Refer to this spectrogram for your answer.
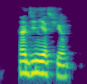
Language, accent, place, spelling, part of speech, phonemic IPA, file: French, France, Lyon, indignation, noun, /ɛ̃.di.ɲa.sjɔ̃/, LL-Q150 (fra)-indignation.wav
- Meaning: Indignation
